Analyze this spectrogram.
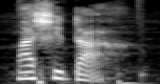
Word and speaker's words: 마시다: mashita mashita the word mashita is a verb which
